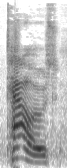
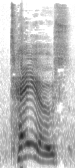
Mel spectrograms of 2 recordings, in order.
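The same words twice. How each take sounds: First: Taos said as TOW-ohs, first vowel like cow; corrected Taos. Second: Taos said as TAY-ohs, first vowel like say; the slip TAY-ohs for Taos; first try at Taos. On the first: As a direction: fix Taos to rhyme with house. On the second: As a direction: Taos with an ay sound, before the correction. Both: Shown as a demonstration.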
